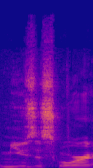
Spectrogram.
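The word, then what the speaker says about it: MuseScore: second one is called Muse score some people pronounce it muscore m c o r e and uh they're both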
